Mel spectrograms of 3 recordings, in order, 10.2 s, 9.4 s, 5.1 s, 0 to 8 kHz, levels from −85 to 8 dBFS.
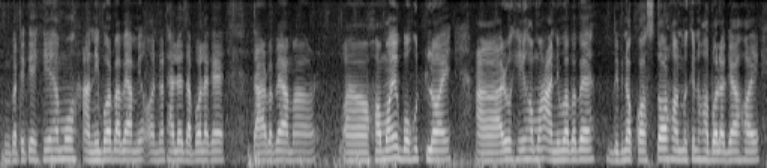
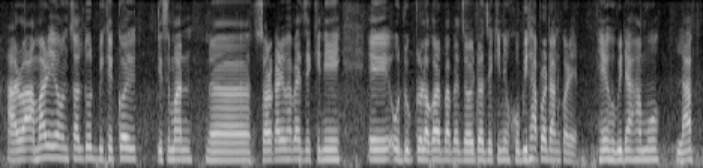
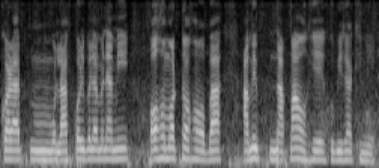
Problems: constant background noise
